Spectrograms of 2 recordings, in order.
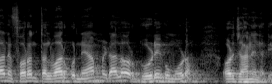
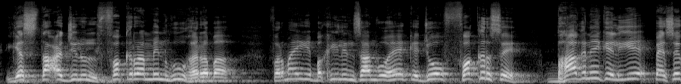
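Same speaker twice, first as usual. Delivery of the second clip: impassioned preaching; 5 semitones higher than usual. Acted. Preacher warning misers they invite poverty, emphatic. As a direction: drive home the warning about misers.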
